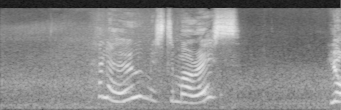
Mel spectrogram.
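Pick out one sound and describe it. A woman exclaims loudly nearby.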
